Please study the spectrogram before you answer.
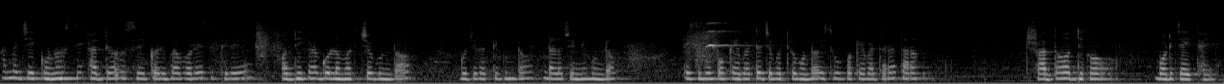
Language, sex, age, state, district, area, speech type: Odia, female, 45-60, Odisha, Nayagarh, rural, spontaneous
